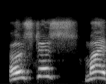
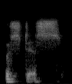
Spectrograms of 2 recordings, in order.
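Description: First: Rising call across the tavern. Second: Breathy whisper, calling the hostess. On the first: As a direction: call out to the hostess, higher. Falstaff calls out for breakfast. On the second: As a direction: hush it out almost unvoiced. Falstaff calls the hostess softly. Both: Acted.

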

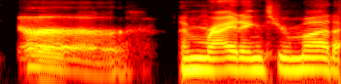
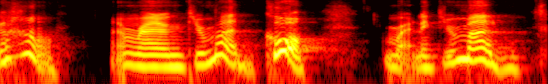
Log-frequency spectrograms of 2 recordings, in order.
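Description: First: A mild, dragged-down complaint; frustrated grumble. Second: Breezy shrug at the same trouble; cheerful acceptance. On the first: Cyclist grumbling to herself about riding through mud, frustrated. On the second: Cyclist telling herself riding through mud is fine, cheerfully accepting. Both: Acted. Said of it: "instead of having that feeling of".

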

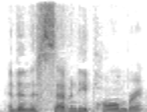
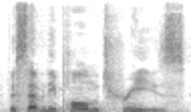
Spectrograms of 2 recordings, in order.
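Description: First: Said in the usual way. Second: The seventy palm trees said slowly, with palm stressed; corrected stress. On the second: Shown as a demonstration. Pastor corrects his slip to the congregation, stressing palm. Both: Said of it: "I keep saying palm branches".

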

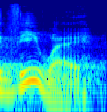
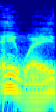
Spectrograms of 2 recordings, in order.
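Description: First: "the" weighted and set apart, falling; stress on THE. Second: Said in the usual way. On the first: Shown as a demonstration. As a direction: lean hard on "the" in "the way". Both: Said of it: "not a way, the way".

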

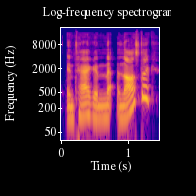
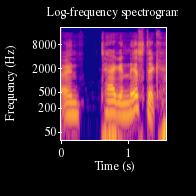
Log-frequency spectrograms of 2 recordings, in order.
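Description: First: "antagonistic" slowly, with "nos" for "nis"; mispronounced. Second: "antagonistic" slowly, with a clear "nis"; correctly pronounced. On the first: Host fumbling a big word, mispronounced "antagonistic" as antagonostic. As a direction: stumble on "antagonistic", saying an-tag-a-NOS-tic. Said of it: "Pronounce that poorly". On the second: Host proving he can say it, "antagonistic" carefully with "nis". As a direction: sound out "antagonistic" as an-tag-a-NIS-tic. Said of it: "You didn't think I could do it". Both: Real, not acted.

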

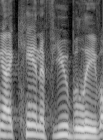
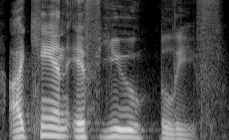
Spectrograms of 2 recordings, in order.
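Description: First: Said in the usual way. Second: "I can if you believe" slow, weight on "can"; slow emphasis. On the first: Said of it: "Jesus is not saying". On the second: Shown as a demonstration. Preacher showing the false reading, slow and deliberate. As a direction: spell out "I can if you believe" slowly, pressing "can". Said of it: "What he is not saying is".

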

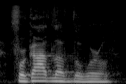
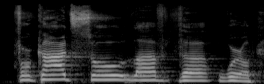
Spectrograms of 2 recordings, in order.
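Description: First: Said in the usual way. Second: "so" drawn out and weighted, slow; stress on so. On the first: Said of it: "It doesn't just say, "For God loved the world". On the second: Shown as a demonstration. Pastor pointing the church to one word, slow stress on "so". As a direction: lean on "so" in "For God so loved the world". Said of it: "It doesn't just say".

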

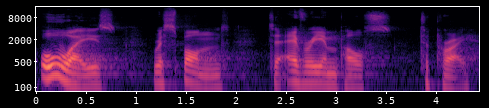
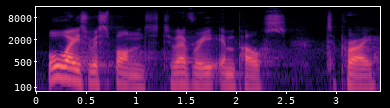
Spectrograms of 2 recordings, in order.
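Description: First: Always respond drawn out, stress on Always and every; measured quotation with weight on "Always"; slow emphatic quote. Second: Said in the usual way. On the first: Shown as a demonstration. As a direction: read it slowly, leaning on "Always" and "every". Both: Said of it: "who says this".

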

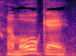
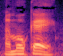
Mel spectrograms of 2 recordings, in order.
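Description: First: Cough, then a strained reassurance; coughing up water. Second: Reassuring between coughs; coughing up water. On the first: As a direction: still choking, insist you're fine. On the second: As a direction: croak it out mid coughing fit. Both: Real, not acted. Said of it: "Went down the wrong pipe".

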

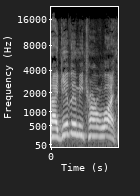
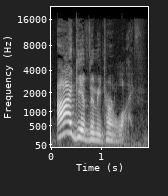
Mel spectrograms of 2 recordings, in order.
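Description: First: Said in the usual way. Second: "I" stressed and held, the rest falling away. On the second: Shown as a demonstration. Preacher showing listeners the emphasis in Jesus' words, stressing "I". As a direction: lean hard on the word "I". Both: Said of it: "I want you to see the emphasis here".

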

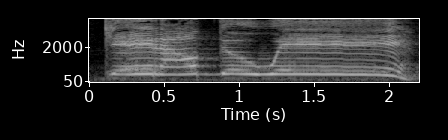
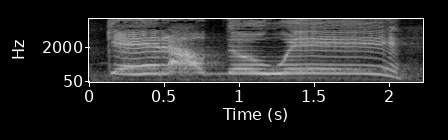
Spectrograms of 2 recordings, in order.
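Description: First: High, slow, hammed-up shout in his rural English accent; shepherd's scream. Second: High, slow, hammed-up English country accent shout; shepherd's accent. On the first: Angry English shepherd yelling at the driver, high hammed-up accented shout. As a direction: bellow it like the furious English shepherd. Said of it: "he started to scream at me". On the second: Imitating the English shepherd's accent for the congregation, high slow shout. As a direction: yell it like the angry English shepherd again. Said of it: "That was his accent".

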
